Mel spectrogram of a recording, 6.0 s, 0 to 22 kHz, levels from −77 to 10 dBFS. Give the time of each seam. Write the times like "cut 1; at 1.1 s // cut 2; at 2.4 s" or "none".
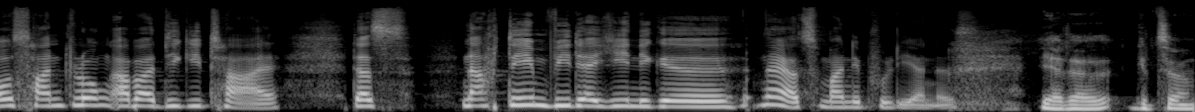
cut 1; at 2.3 s // cut 2; at 3.8 s

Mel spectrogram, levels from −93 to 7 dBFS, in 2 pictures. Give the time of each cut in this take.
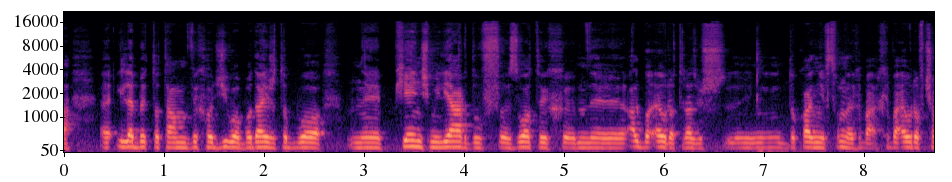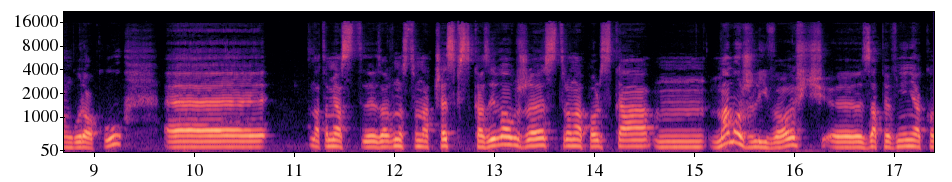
cut 1; at 11.1 s // cut 2; at 12.6 s

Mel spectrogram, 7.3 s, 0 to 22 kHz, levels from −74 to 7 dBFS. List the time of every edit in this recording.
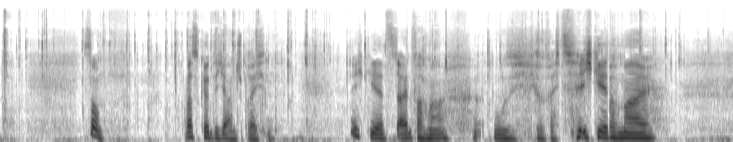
cut 1; at 4.8 s // cut 2; at 6.1 s

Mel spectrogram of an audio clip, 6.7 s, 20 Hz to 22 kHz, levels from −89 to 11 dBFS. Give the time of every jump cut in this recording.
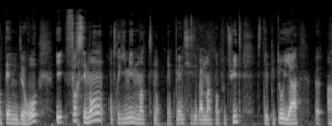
cut 1; at 1.1 s // cut 2; at 2.1 s

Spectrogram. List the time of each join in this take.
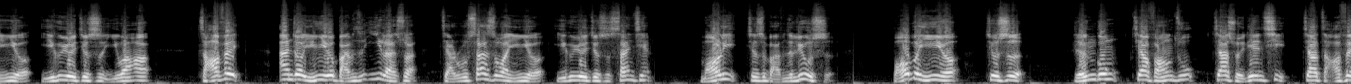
none

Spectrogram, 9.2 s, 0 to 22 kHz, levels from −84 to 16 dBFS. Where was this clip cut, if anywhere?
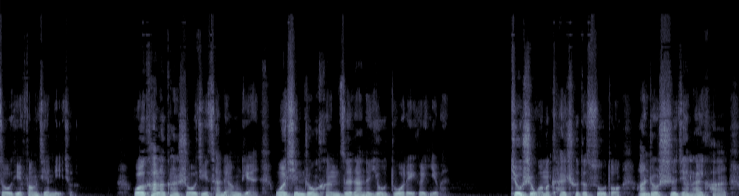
none

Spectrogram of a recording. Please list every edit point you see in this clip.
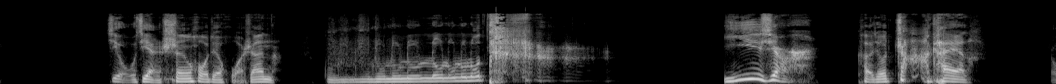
none

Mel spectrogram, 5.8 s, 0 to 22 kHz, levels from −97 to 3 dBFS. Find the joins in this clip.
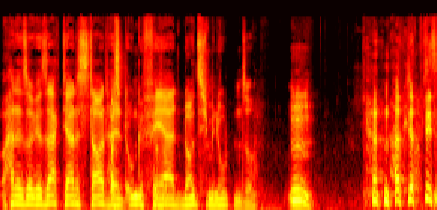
cut 1; at 4.9 s

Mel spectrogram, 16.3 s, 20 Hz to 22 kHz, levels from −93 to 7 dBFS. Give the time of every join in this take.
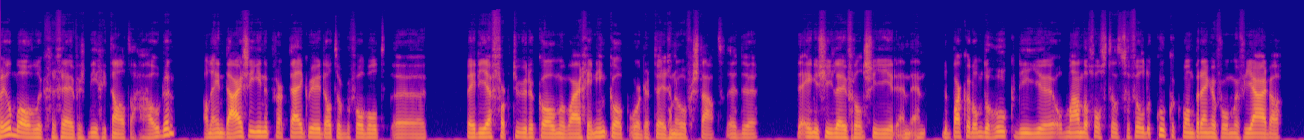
cut 1; at 2.4 s // cut 2; at 11.6 s

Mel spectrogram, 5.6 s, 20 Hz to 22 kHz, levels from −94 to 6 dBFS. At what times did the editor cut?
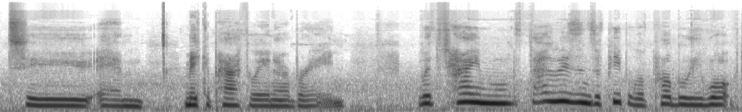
cut 1; at 3.0 s

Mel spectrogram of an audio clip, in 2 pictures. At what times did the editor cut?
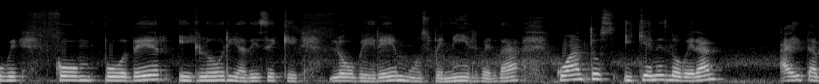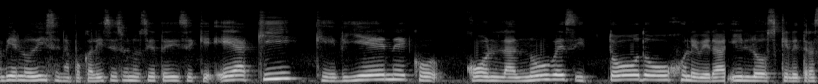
cut 1; at 15.4 s

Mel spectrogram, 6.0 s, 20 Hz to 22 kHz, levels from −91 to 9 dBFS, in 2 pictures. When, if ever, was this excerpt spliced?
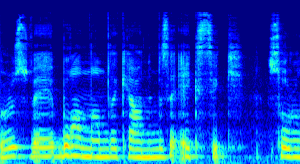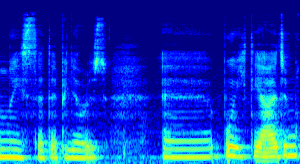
cut 1; at 2.6 s

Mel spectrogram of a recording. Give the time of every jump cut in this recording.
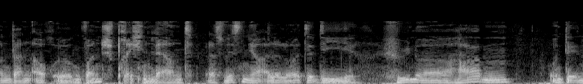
none

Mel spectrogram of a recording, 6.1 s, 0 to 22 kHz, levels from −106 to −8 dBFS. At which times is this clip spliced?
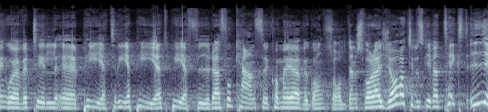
cut 1; at 2.8 s

